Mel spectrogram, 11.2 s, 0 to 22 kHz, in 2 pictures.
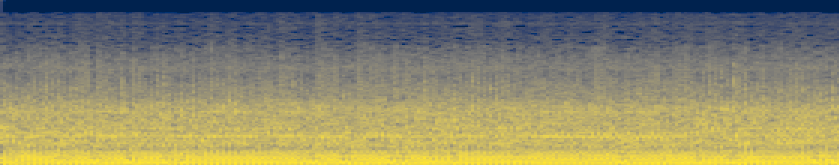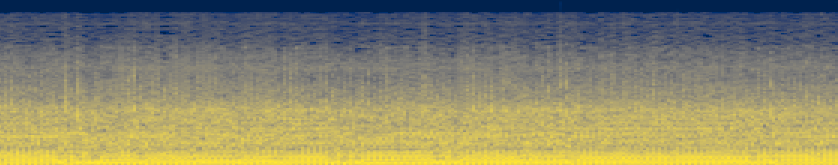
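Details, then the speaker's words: Husqvarna LTH 1438 riding mower (engine cover says 13.5), choke open, first start: uneven, lumpy running with irregular pops, misfiring and backfiring; shop reported backfire through carburetor and exhaust, suspected loose cam gear changing timing, not confirmed. "okay so it is running it doesn't like the idea but it's running"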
